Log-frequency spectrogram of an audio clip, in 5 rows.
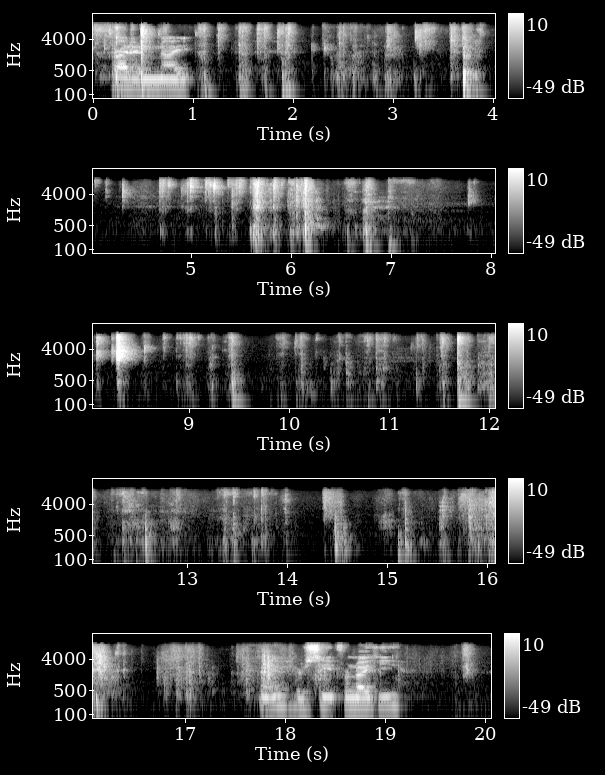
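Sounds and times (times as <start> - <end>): cardboard box rustling and scraping: 14.9 - 17.9.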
